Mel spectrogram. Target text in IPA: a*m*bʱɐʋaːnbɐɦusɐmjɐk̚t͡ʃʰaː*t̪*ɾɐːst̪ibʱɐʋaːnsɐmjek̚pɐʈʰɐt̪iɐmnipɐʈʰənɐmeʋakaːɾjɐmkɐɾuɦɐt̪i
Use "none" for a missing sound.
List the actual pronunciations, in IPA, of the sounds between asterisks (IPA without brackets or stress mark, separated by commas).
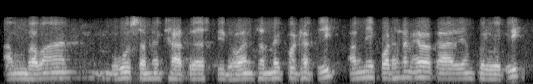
m, t̪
